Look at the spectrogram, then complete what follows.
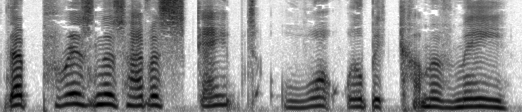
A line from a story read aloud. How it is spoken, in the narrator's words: he cried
